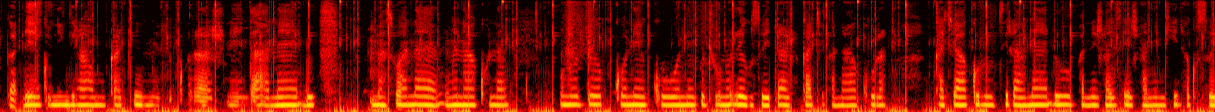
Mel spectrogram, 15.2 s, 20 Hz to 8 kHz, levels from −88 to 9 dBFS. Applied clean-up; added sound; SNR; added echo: none; Mechanisms; 10 dB; none.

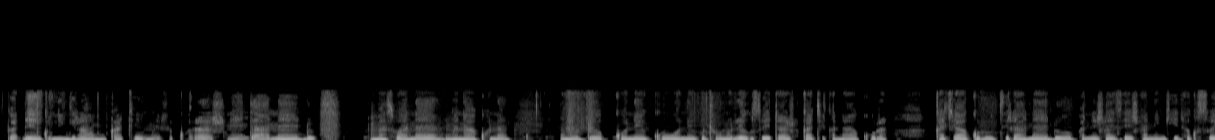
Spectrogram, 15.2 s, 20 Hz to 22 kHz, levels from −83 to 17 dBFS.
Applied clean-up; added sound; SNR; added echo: none; none; none; none.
